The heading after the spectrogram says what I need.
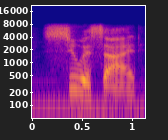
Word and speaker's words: suicide: This word here is pronounced suicide. Suicide. Suicide. Okay, stress at the beginning. Instead of suicide, it's suicide. Ba-da-da.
